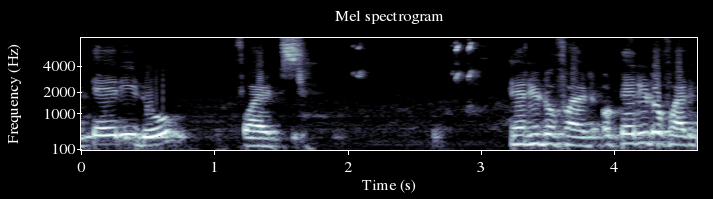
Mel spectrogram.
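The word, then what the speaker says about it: Pteridophytes: ब्रायोफाइट्स के बाद टेरिडोफाइट्स इसके अंदर पीएस साइलेंट रहता है टेरिडोफाइट्स टेरिडोफाइट और टेरिडोफाइट के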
